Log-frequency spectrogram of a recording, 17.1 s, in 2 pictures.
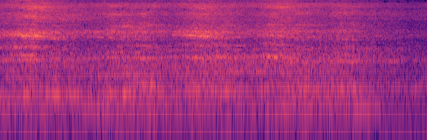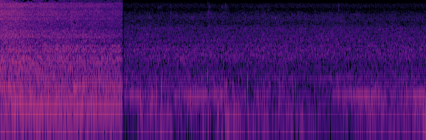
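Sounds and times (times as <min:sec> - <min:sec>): train passing with wheel noise: 0:00.0 - 0:11.4.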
